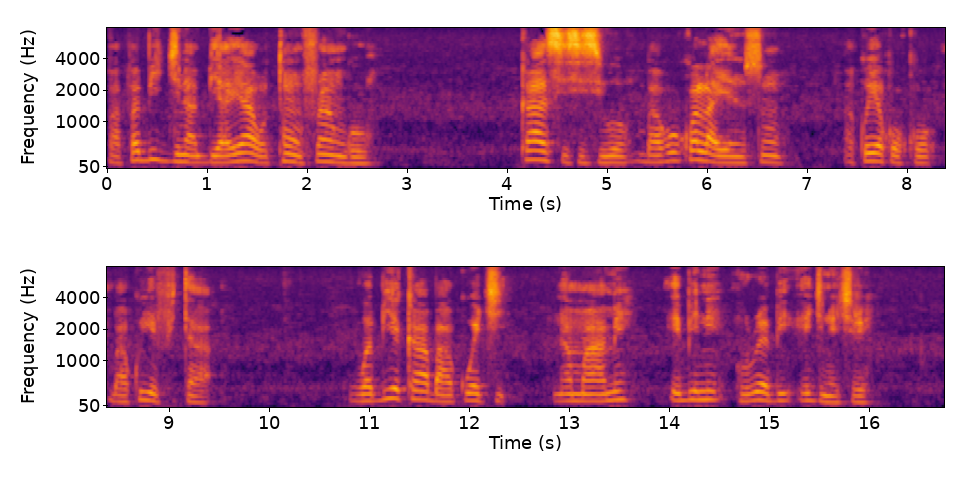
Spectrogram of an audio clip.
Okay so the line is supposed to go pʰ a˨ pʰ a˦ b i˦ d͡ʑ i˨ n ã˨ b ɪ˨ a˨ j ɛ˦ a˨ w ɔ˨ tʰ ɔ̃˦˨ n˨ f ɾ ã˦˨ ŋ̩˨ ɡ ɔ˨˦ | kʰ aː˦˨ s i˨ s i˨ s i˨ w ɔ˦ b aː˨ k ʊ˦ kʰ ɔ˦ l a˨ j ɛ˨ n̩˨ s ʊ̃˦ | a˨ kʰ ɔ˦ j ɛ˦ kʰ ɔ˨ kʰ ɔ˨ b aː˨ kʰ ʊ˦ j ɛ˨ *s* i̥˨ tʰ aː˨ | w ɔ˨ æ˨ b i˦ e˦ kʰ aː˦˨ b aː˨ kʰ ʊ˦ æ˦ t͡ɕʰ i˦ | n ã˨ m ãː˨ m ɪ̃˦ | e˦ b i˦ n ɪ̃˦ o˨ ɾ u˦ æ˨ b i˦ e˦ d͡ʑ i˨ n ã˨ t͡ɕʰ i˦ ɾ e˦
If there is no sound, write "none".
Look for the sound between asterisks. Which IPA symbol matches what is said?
f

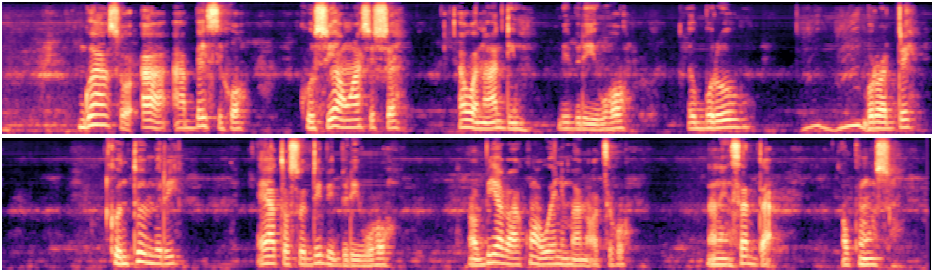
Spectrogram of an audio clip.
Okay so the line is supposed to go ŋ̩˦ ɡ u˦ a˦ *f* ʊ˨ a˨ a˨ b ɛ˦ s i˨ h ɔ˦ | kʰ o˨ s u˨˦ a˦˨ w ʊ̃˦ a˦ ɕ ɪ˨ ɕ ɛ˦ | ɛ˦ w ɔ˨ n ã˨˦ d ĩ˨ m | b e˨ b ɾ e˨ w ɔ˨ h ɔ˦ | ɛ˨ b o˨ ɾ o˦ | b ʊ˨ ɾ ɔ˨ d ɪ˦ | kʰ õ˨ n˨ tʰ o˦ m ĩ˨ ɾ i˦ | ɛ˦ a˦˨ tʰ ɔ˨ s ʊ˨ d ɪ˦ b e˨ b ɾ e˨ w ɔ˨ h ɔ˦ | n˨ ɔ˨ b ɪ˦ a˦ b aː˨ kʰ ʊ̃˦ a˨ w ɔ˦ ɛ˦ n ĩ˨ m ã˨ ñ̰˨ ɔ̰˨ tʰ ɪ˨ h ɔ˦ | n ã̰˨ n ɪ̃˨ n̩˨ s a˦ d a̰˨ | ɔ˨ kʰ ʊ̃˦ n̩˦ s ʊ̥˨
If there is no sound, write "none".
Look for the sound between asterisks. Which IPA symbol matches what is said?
s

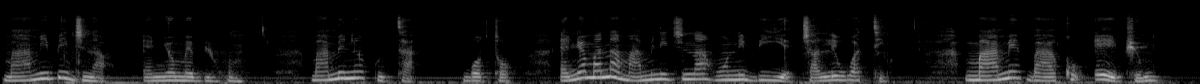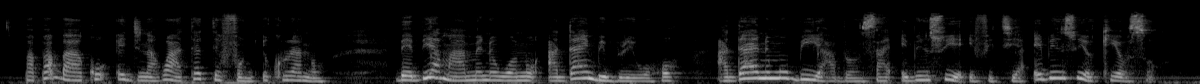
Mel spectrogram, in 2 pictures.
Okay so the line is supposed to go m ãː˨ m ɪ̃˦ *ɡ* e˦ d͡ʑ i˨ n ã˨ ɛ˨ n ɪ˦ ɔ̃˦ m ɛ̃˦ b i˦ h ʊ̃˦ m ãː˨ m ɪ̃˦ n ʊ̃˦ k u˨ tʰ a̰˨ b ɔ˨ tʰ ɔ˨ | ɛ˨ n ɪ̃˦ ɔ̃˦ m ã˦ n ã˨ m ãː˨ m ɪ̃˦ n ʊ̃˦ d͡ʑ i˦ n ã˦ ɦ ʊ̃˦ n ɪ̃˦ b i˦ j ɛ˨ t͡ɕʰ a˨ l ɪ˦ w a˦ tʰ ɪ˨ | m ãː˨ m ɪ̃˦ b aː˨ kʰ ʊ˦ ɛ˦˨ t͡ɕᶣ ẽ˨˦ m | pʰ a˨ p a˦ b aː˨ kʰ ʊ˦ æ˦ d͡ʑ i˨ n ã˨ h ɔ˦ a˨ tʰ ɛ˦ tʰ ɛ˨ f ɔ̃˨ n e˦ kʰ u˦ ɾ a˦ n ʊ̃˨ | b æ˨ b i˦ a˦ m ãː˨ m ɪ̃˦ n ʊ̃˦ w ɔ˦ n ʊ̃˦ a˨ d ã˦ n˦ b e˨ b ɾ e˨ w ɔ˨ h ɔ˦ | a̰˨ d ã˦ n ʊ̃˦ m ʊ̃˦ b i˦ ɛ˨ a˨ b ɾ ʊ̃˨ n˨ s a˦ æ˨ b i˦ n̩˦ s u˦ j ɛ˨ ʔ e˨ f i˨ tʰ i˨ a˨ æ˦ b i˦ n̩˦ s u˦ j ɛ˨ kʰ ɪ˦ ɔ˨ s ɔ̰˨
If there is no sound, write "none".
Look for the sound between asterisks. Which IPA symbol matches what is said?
b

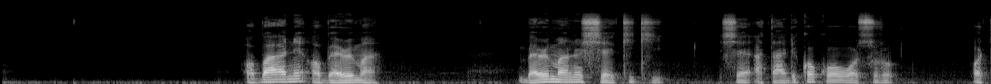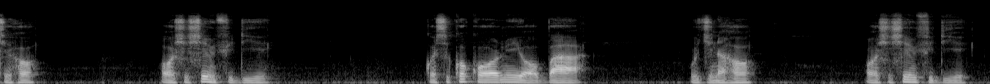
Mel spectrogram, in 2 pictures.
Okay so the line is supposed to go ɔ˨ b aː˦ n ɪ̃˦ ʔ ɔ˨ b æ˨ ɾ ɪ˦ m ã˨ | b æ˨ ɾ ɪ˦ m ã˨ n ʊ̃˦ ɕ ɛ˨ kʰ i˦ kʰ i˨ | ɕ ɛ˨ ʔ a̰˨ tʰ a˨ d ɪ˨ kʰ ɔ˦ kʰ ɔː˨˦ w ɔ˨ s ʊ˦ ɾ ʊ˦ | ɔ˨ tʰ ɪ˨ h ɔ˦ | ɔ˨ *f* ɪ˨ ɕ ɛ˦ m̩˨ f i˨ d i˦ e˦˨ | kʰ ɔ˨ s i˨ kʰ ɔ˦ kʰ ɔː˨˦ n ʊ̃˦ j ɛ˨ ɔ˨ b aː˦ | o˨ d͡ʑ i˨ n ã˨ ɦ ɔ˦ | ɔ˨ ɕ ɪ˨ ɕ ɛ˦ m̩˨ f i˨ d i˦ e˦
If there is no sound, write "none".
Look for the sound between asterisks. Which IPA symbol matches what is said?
ɕ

